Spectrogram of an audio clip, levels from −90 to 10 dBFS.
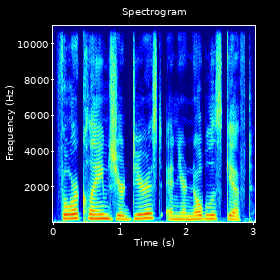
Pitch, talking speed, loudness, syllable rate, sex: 205 Hz, 160 wpm, -15 LUFS, 3.8 syllables/s, female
